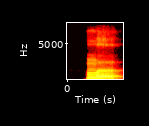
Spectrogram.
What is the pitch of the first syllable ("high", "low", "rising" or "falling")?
falling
